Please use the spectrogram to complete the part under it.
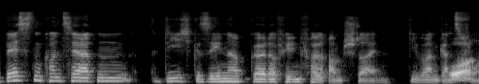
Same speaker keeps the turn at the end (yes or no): no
